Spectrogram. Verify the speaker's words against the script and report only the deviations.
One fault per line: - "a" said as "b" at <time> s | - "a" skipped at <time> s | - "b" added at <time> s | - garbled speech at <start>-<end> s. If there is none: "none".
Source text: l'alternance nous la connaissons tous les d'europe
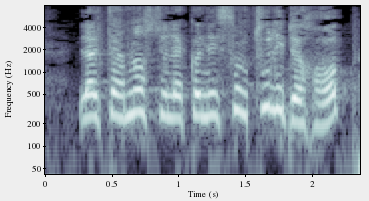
none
